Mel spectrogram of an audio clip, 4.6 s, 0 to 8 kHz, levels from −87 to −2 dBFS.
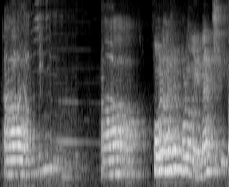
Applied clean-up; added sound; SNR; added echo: neural separator model SepFormer DNS4.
